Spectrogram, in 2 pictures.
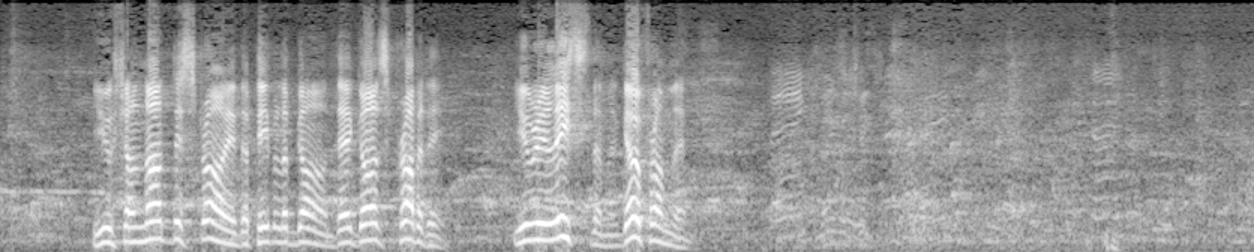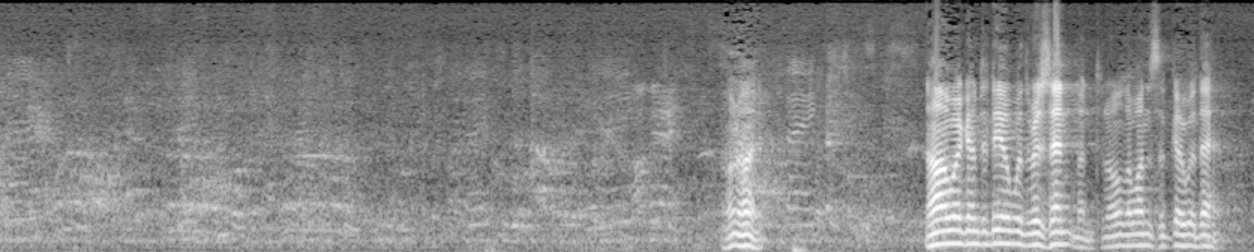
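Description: An elderly man speaks loudly and with feeling through a microphone in a large echoing hall.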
